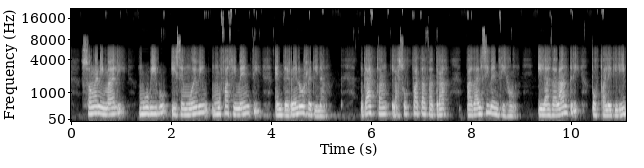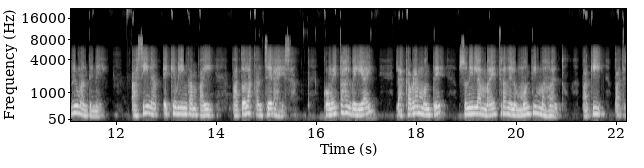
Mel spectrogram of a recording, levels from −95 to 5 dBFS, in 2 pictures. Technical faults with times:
0.00-22.20 Bluetooth SBC compression

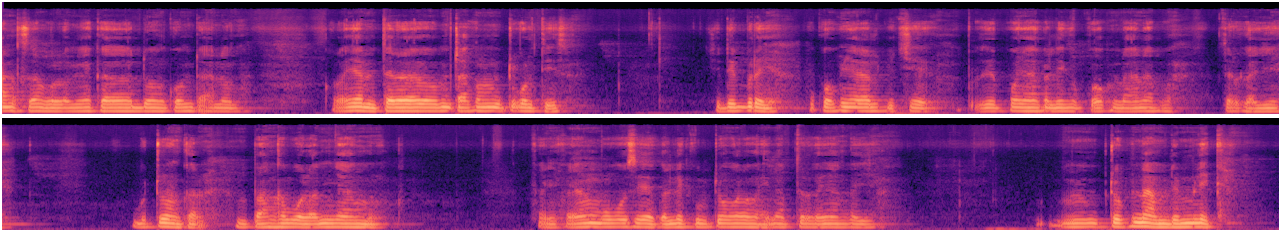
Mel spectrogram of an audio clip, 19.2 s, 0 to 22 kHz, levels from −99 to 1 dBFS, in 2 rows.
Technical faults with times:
none

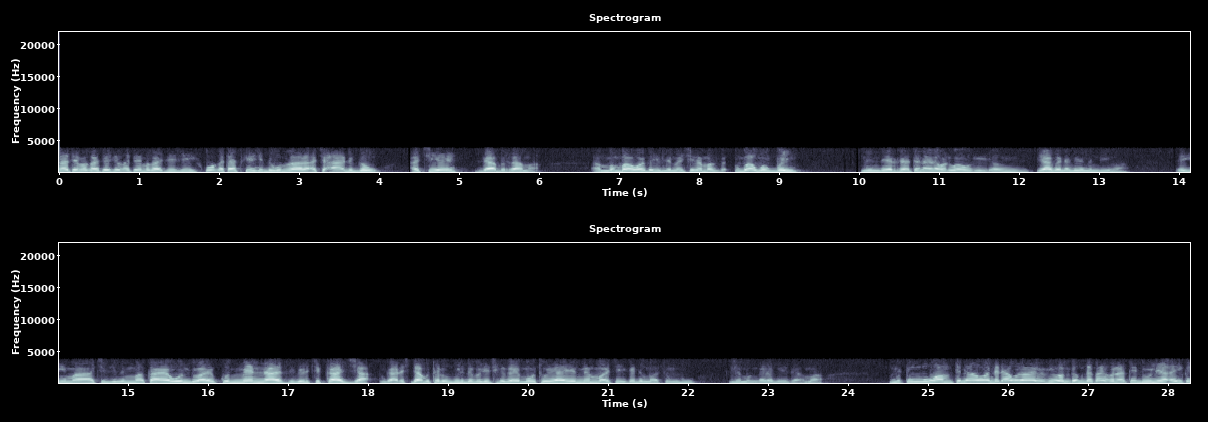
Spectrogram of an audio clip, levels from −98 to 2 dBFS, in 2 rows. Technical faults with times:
0.00-28.27 AMR narrowband mobile codec

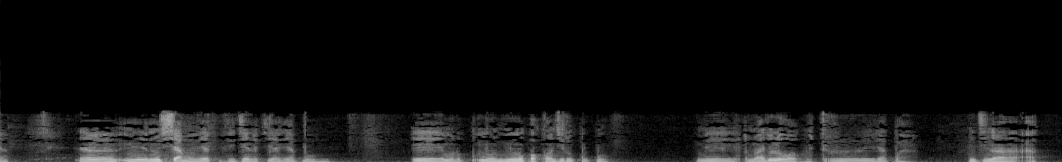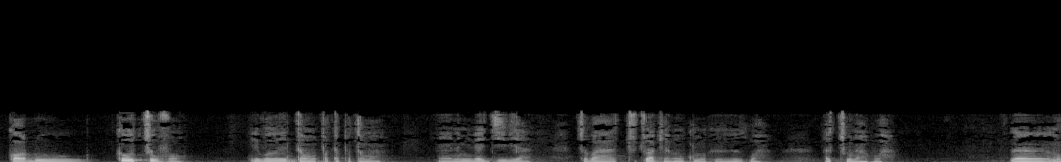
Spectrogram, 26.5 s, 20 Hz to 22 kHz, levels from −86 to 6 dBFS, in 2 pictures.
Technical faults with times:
0.00-26.54 transcoding between lossy codecs

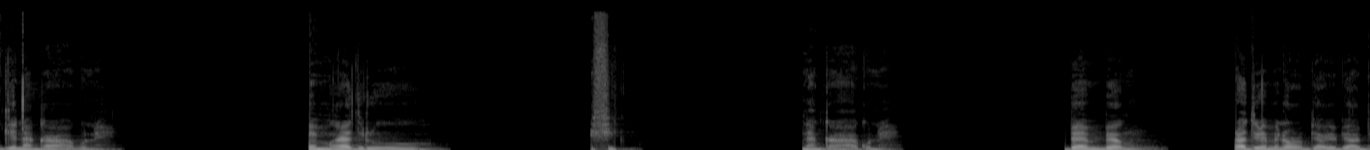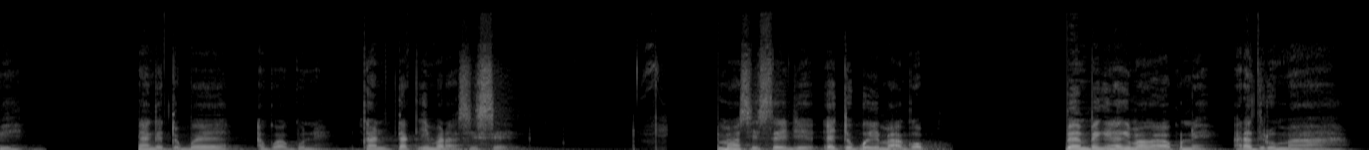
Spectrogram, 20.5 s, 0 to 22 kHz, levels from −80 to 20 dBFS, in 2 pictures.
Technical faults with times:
2.25-2.32 clipped start after a pause
4.36-4.43 clipped start after a pause
5.95-6.02 clipped start after a pause
7.92-7.99 clipped start after a pause
9.20-9.27 clipped start after a pause
11.24-11.32 clipped start after a pause
15.58-15.66 clipped start after a pause
18.20-18.27 clipped start after a pause

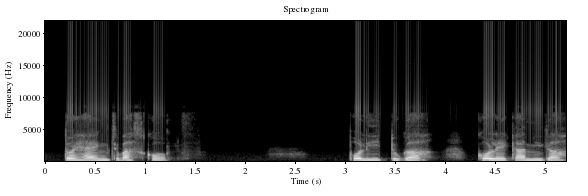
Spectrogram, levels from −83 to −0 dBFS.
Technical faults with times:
0.00-5.22 resampler restarted on every block

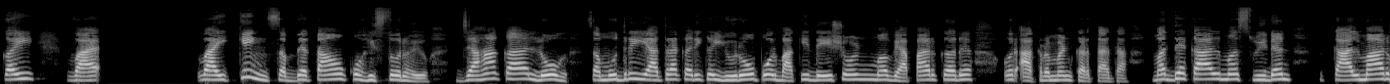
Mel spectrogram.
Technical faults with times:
0.00-13.90 HE-AAC compression

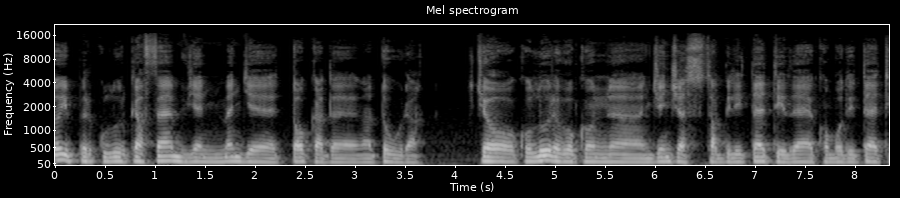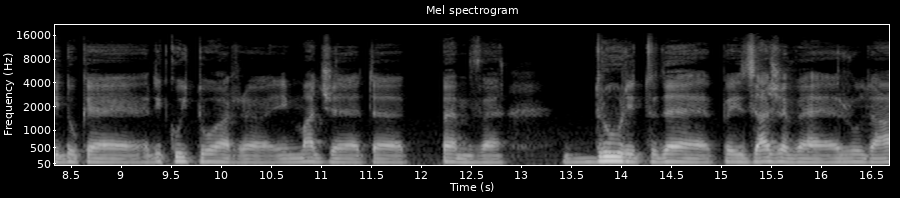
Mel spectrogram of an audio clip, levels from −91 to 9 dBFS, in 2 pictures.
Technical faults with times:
none

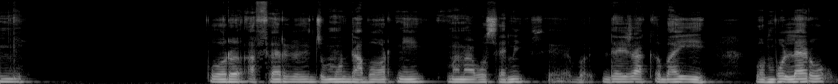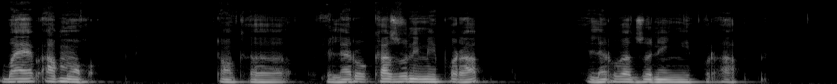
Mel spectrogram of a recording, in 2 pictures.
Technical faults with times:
none

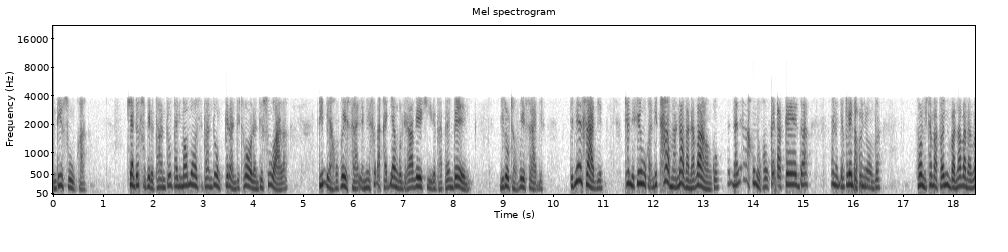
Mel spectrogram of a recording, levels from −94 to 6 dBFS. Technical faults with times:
0.00-18.45 AMR narrowband mobile codec
1.68-1.88 AMR bit errors
8.24-8.42 AMR bit errors
10.98-11.28 AMR bit errors
14.29-14.55 AMR bit errors
15.96-16.43 AMR bit errors

